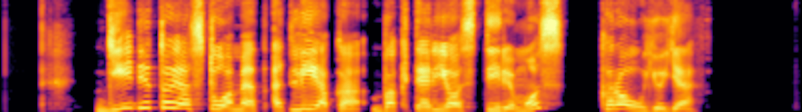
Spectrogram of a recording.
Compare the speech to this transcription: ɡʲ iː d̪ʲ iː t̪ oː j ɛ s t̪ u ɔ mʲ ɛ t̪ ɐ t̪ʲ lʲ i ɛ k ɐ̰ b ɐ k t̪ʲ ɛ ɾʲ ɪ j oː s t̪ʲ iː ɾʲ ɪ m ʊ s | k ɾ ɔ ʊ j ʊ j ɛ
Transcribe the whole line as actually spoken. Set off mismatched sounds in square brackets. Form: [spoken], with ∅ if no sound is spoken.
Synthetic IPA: ɡʲ iː d̪ʲ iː t̪ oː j ɛ s t̪ u ɔ mʲ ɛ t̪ ɐ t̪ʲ lʲ i ɛ k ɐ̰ b ɐ k t̪ʲ ɛ ɾʲ ɪ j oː s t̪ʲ iː ɾʲ ɪ m ʊ s | k ɾ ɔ ʊ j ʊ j ɛ

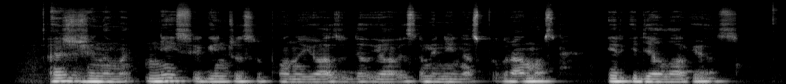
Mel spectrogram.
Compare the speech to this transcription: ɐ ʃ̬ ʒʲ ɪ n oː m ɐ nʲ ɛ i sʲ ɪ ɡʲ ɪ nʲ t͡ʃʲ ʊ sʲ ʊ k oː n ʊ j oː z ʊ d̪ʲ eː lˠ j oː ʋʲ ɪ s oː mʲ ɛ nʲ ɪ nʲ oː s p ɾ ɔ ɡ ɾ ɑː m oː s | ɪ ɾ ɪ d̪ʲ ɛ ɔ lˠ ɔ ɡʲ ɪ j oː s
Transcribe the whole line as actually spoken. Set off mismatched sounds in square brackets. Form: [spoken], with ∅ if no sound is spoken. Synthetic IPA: ɐ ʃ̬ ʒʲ ɪ n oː m ɐ nʲ ɛ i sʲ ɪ ɡʲ ɪ nʲ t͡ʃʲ ʊ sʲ ʊ [p] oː n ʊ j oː z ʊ d̪ʲ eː lˠ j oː ʋʲ ɪ s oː mʲ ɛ nʲ ɪ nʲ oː s p ɾ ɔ ɡ ɾ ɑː m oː s | ɪ ɾ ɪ d̪ʲ ɛ ɔ lˠ ɔ ɡʲ ɪ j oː s

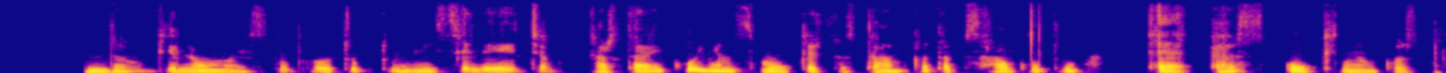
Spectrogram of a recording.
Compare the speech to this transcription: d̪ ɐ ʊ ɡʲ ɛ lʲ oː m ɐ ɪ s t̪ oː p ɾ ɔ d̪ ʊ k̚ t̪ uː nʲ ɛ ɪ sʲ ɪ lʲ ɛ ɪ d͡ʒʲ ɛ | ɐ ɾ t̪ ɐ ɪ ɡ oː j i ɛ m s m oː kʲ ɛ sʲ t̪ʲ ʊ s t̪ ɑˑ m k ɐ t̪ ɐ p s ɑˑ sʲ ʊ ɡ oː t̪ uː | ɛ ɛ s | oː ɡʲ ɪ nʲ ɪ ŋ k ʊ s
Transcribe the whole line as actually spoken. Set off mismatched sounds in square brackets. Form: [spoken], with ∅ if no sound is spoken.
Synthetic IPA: d̪ ɐ ʊ ɡʲ ɛ lʲ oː m ɐ ɪ s t̪ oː p ɾ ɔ d̪ ʊ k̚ t̪ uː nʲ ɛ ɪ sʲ ɪ lʲ ɛ ɪ d͡ʒʲ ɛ | ɐ ɾ t̪ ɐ ɪ [k] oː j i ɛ m s m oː kʲ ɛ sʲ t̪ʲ ʊ s t̪ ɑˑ m k ɐ t̪ ɐ p s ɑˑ [∅] ʊ ɡ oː t̪ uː | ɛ ɛ s | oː [kʲ] ɪ nʲ ɪ ŋ k ʊ s

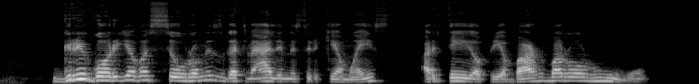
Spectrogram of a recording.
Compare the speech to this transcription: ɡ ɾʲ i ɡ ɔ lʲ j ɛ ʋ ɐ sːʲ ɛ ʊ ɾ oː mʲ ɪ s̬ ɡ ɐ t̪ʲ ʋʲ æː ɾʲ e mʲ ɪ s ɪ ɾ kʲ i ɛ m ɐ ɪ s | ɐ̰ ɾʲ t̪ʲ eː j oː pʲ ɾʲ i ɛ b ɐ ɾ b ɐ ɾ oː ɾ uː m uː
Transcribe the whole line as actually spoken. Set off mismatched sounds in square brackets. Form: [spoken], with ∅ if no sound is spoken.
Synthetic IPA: ɡ ɾʲ [ɪ] ɡ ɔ [ɾʲ] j ɛ ʋ ɐ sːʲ ɛ ʊ ɾ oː mʲ ɪ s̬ ɡ ɐ t̪ʲ ʋʲ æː [lʲ] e mʲ ɪ s ɪ ɾ kʲ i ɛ m ɐ ɪ s | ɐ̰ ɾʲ t̪ʲ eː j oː pʲ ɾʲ i ɛ b ɐ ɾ b ɐ ɾ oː ɾ uː m uː

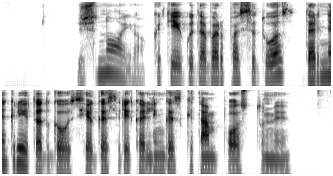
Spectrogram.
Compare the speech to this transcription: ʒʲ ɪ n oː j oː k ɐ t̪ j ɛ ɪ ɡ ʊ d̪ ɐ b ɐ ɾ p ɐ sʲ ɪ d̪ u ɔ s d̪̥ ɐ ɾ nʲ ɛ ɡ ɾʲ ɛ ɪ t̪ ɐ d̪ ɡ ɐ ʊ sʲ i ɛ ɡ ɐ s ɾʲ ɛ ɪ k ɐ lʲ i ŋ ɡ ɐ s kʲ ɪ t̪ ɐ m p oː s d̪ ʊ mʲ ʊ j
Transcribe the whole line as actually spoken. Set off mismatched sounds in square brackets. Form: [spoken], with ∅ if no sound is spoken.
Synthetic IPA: ʒʲ ɪ n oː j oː k ɐ t̪ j ɛ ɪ ɡ ʊ d̪ ɐ b ɐ ɾ p ɐ sʲ ɪ d̪ u ɔ s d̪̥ ɐ ɾ nʲ ɛ ɡ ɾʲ ɛ ɪ t̪ ɐ d̪ ɡ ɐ ʊ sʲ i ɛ ɡ ɐ s ɾʲ ɛ ɪ k ɐ lʲ [ɪ] ŋ ɡ ɐ s kʲ ɪ t̪ ɐ m p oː s [t̪] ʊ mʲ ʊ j

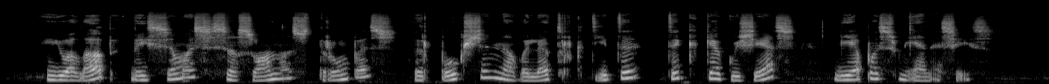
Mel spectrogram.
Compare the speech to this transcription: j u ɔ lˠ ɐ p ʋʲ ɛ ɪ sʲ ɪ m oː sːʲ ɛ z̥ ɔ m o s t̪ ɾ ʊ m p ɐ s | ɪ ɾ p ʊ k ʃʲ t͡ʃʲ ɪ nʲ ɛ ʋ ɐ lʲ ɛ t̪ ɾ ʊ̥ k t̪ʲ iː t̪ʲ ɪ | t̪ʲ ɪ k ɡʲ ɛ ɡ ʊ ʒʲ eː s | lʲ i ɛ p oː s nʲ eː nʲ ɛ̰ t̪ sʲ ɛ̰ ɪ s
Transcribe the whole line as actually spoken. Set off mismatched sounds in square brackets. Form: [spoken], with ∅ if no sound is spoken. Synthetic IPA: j u ɔ lˠ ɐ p ʋʲ ɛ ɪ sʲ ɪ m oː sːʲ ɛ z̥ ɔ [n] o s t̪ ɾ ʊ m p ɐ s | ɪ ɾ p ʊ k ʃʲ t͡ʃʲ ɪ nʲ ɛ ʋ ɐ lʲ ɛ t̪ ɾ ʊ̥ k t̪ʲ iː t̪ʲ ɪ | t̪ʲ ɪ k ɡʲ ɛ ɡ ʊ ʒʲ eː s | lʲ i ɛ p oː s [mʲ] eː nʲ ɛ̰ [∅] sʲ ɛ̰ ɪ s

